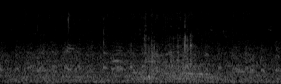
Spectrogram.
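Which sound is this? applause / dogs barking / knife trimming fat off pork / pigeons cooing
pigeons cooing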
